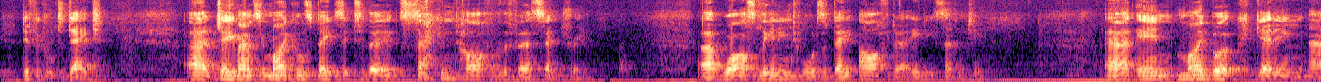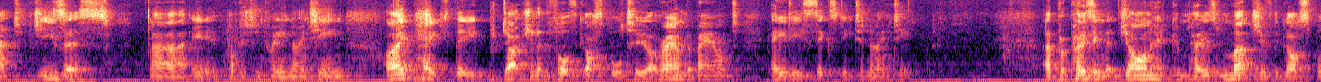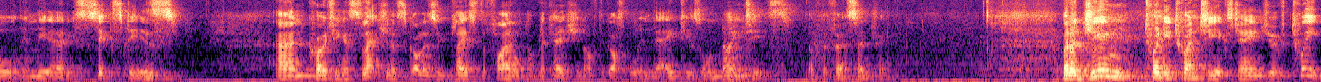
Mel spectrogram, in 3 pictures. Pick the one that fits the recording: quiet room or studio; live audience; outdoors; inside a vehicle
live audience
